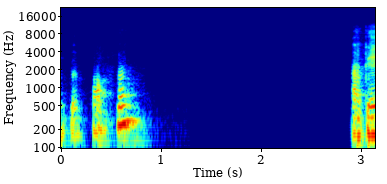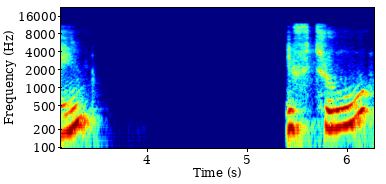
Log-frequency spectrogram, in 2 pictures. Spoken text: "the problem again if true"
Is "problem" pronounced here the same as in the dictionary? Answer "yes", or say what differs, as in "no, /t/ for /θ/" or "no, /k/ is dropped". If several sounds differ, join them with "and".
no, /ɹ/ is dropped and /m/ is dropped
